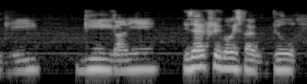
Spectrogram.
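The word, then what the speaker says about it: Guy Gagné: noticed how Guy, it's spelled Guy, but it's pronounced Guy Gagne.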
